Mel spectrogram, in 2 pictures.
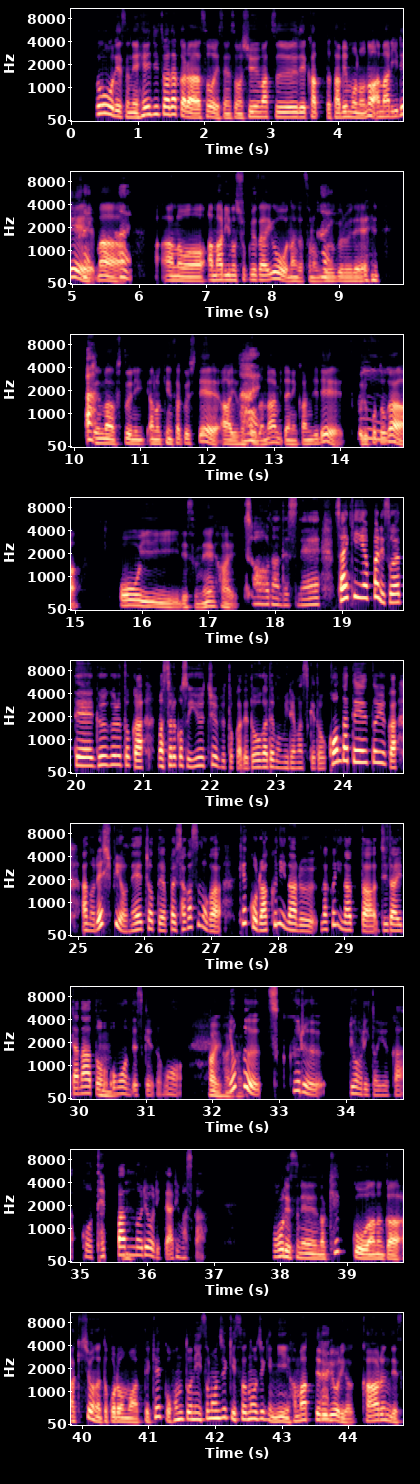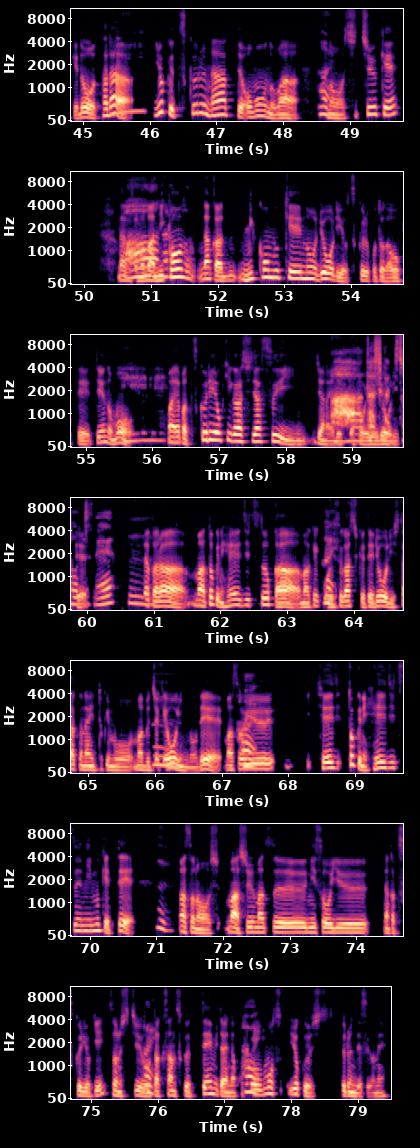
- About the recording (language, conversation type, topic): Japanese, podcast, 普段、食事の献立はどのように決めていますか？
- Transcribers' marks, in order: sniff; other background noise; sniff; other noise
